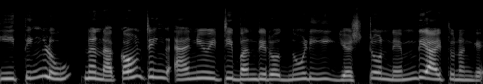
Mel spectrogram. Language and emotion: Kannada, happy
